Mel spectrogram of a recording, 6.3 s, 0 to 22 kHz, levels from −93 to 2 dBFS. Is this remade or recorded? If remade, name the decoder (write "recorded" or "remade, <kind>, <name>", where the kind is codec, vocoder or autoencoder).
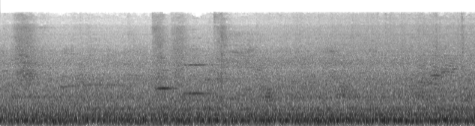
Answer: remade, vocoder, BigVGAN v2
